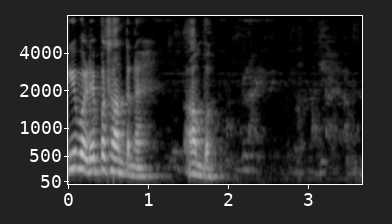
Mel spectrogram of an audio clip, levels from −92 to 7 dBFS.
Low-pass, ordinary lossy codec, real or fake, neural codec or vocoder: none; none; real; none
